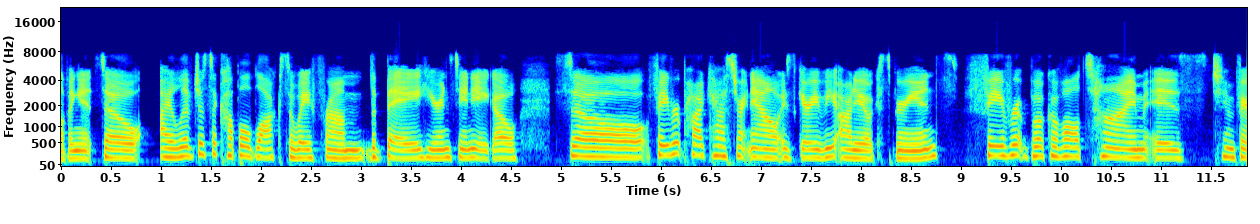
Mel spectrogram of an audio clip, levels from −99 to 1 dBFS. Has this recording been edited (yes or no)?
yes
